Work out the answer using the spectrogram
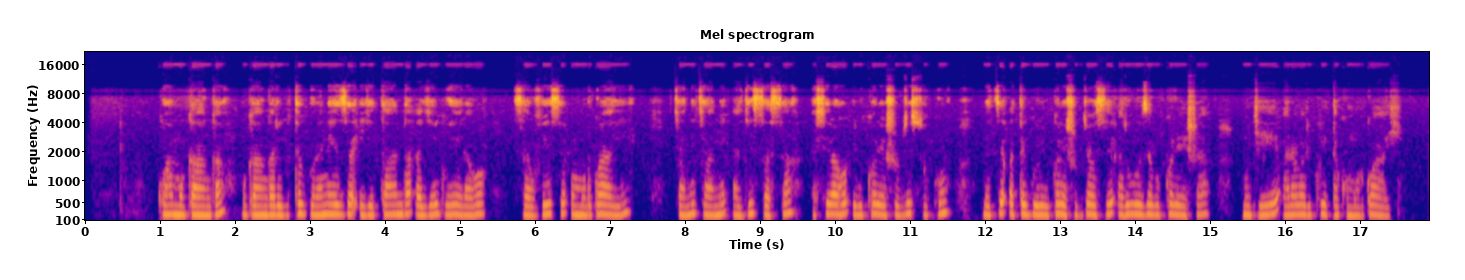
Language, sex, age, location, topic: Kinyarwanda, female, 18-24, Kigali, health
